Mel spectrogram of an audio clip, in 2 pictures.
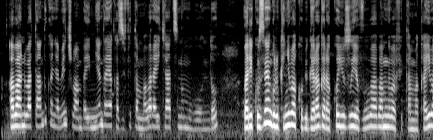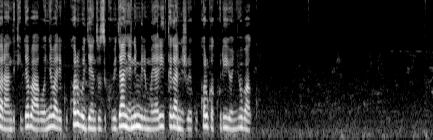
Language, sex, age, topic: Kinyarwanda, female, 18-24, education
